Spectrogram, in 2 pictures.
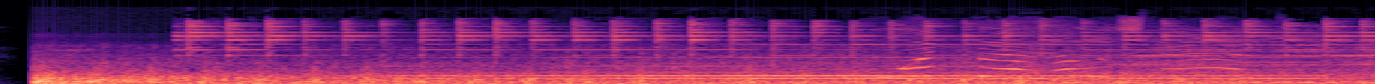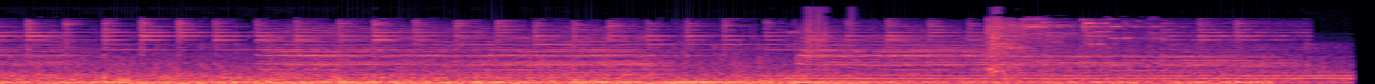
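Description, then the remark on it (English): A railroad crossing sound effect: a loud, continuous rapid clanging bell ringing over the heavy rumble of a passing train, steady for the whole stretch. “This is how I would describe the fridge, and you have train crossing sound effects.”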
